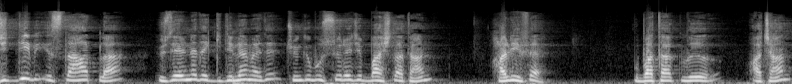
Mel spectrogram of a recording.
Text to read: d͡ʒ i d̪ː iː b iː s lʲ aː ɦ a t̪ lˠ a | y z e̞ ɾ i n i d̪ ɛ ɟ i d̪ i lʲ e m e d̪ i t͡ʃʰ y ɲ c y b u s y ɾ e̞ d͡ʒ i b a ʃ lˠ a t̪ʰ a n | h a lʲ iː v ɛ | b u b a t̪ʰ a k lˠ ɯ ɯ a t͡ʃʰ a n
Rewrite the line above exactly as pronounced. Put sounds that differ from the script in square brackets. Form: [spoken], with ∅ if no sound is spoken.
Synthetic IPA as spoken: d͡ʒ i d̪ː iː b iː s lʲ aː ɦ a t̪ lˠ a | y z e̞ ɾ i n [ɛ] d̪ ɛ ɟ i d̪ i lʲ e m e d̪ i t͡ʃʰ y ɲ c y b u s y ɾ e̞ d͡ʒ i b a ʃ lˠ a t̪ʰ a n | h a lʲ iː [f] ɛ | b u b a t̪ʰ a k lˠ ɯ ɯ a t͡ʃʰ a n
